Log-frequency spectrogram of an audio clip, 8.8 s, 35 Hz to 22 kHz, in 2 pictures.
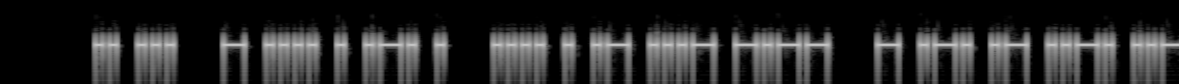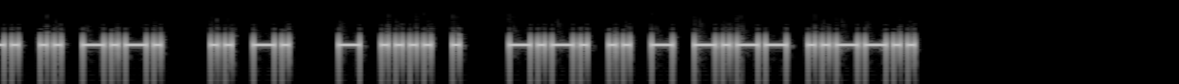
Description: Morse code, heard as a keyed tone, about 44 wpm, 700 Hz. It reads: IS THERE HEAVY TRAFFIC IN THE CITY?
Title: Sentences from Top 1300 Words 45wpm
